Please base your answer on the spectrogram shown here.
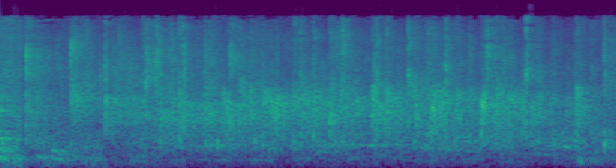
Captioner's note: applause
